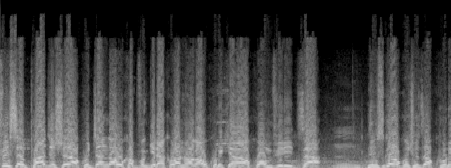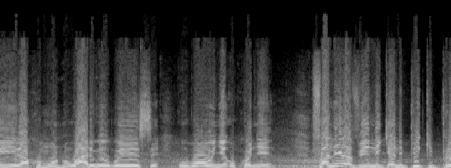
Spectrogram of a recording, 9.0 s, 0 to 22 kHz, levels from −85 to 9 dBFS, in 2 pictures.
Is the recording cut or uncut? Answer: uncut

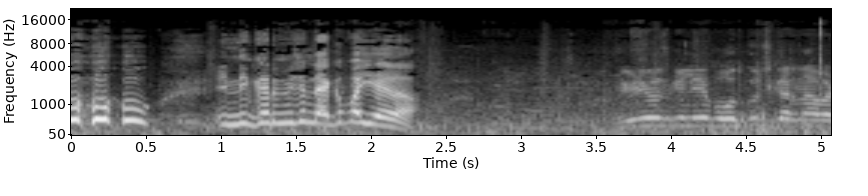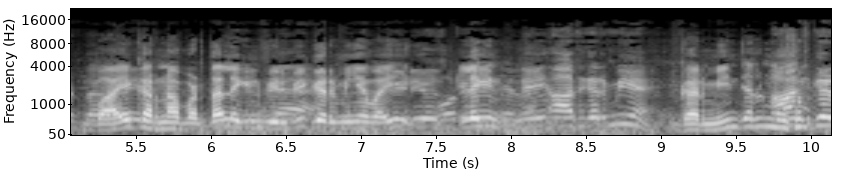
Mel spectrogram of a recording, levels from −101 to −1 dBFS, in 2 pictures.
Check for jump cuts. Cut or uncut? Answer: uncut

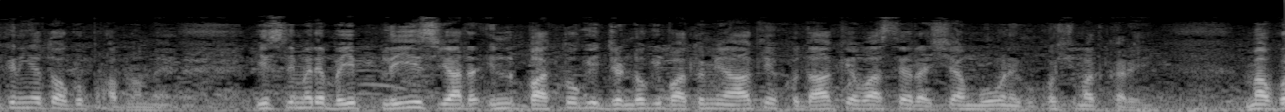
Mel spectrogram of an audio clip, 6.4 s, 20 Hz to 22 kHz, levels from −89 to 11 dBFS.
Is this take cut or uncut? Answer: uncut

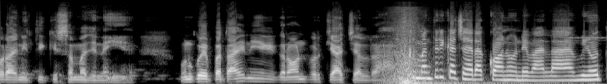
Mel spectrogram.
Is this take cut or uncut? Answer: cut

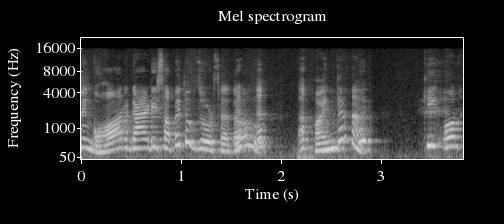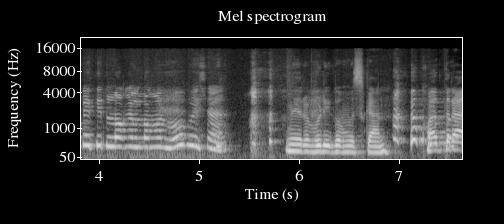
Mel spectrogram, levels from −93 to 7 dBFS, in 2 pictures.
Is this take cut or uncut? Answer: uncut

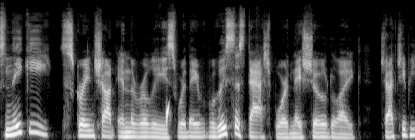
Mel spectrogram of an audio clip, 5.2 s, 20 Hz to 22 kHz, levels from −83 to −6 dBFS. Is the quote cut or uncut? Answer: uncut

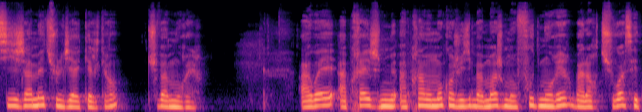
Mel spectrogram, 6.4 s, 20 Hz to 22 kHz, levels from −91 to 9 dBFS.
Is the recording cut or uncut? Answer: uncut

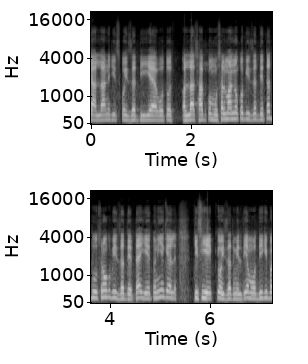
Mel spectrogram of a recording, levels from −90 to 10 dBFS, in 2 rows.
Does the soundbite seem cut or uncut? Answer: uncut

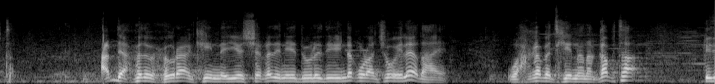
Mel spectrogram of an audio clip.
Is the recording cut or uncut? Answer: uncut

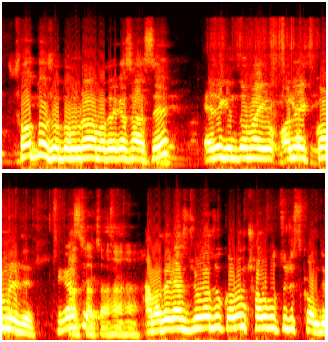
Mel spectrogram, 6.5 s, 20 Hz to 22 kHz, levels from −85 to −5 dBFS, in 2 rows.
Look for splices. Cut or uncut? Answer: uncut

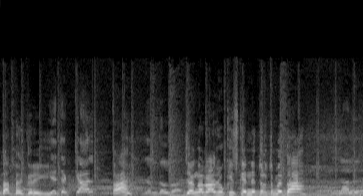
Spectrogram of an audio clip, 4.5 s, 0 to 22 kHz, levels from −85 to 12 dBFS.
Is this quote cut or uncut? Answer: cut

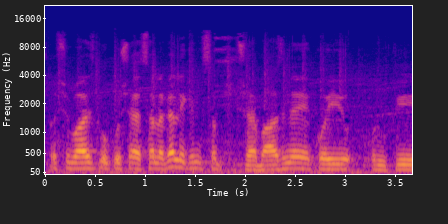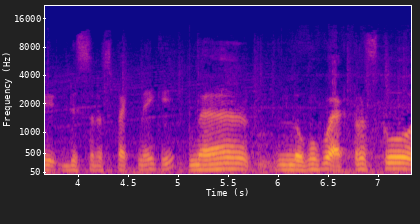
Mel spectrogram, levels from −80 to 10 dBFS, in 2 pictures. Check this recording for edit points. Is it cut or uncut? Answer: cut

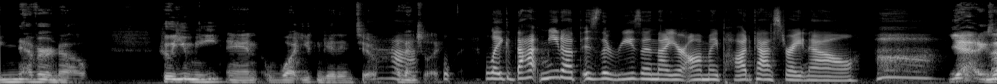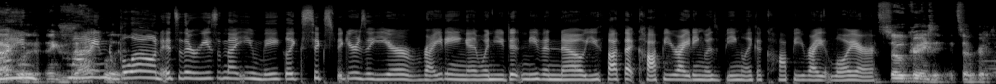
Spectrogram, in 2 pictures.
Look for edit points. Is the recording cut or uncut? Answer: cut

